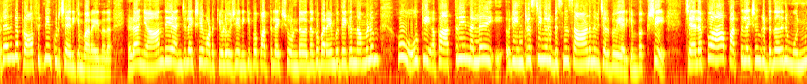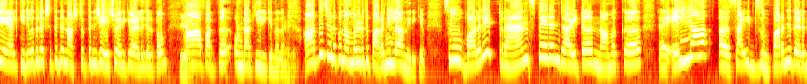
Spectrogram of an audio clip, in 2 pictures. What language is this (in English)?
Malayalam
